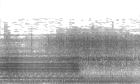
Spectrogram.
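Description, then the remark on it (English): A car engine drones steadily as the car is driven down Clay Street, its low rumbling hum shifting slightly in pitch, with no voices. “He wheeled the car down Clay Street, and we followed.”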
